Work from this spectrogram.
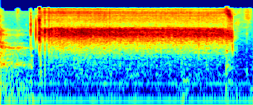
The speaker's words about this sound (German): Das Gute an den Knöpfen ist, ich kann zwischendurch mal dampfen. Das hört sich übrigens komisch an, wenn ich gerade Dampf, äh, äh Dampfzeug im Mund hatte und da reinrede.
